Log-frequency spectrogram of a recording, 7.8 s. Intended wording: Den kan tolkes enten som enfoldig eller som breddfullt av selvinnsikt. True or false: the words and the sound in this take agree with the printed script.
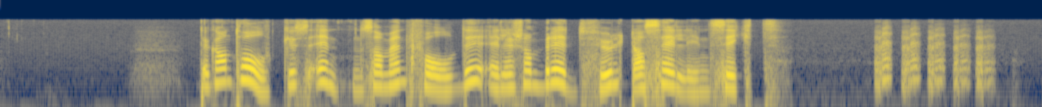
false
